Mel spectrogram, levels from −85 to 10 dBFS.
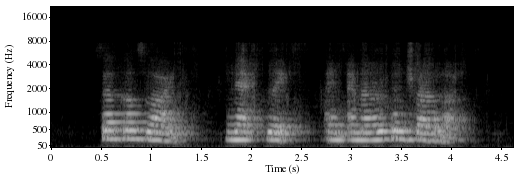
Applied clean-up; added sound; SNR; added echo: neural separator model SepFormer DNS4.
